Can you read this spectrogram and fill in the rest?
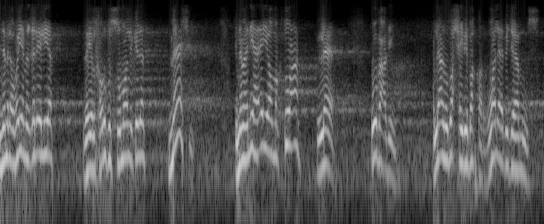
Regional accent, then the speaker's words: Egypt; إحنا كمصريين عملنا إيه من البدع في العقيقة؟

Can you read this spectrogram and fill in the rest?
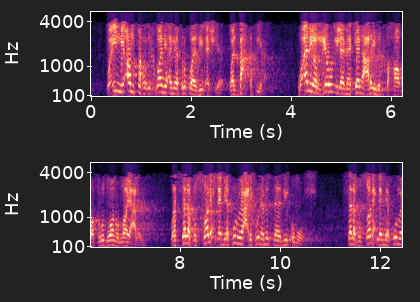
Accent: Egypt; يعني في بلده مش عندنا في مصر

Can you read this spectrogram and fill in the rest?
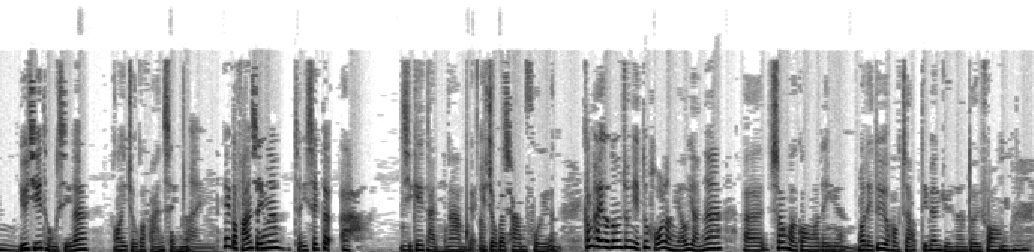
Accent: Guangdong, China; accent: Cantonese; 我哋广东话叫做咁就系路啦，啱啦。

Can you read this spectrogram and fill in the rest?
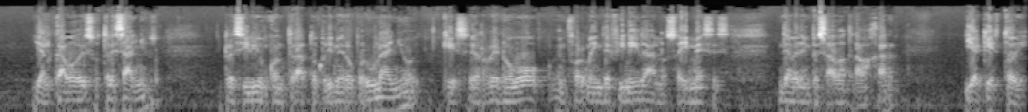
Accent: Inca de Oro, Atacama, Chile; moved away as an adult; now in Netherlands; Nací en Chile, en un pequeño pueblito encaramado en los Andes chilenos. El pueblo tiene un nombre maravilloso, Inca de Oros. Y luego, producto de las agitaciones políticas que vivió Chile, llegué a Holanda en 1976

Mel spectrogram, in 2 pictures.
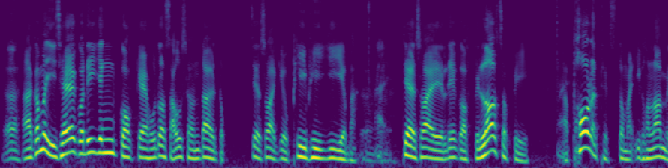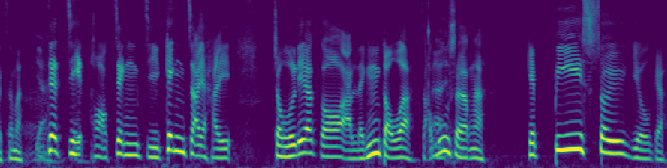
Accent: Guangdong, China; 即係係我哋廣東人添啊

